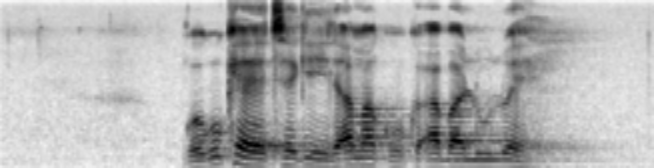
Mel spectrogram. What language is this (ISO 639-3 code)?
zul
